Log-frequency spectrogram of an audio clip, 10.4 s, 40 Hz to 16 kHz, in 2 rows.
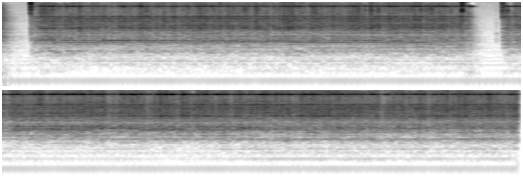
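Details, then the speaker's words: Old ham radio antenna rotor, about 25–30 years old, turned on the bench: harsh, rasping gear noise with a thin high whine, sounding completely dry with no lubrication left. Its brake sometimes sticks, and it needs lubrication and possibly bearing work. "you can hear it's quite noisy it sounds absolutely dry like there's no lubrication left in there at all"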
